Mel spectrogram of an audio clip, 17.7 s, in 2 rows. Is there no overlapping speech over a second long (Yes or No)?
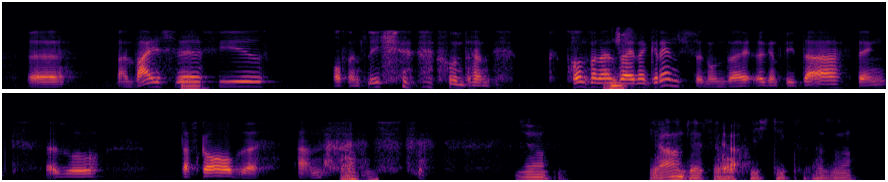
Yes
